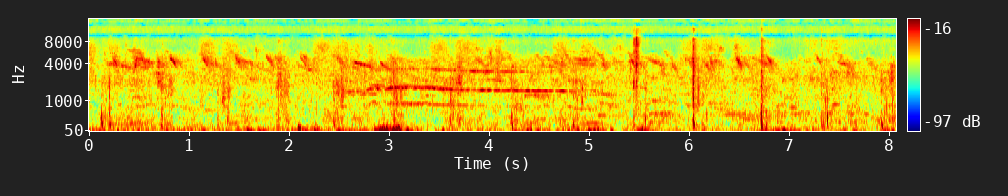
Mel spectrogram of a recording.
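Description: Birds chirping in short, falling notes, with one long, even-pitched call lasting a couple of seconds from about three seconds in. A low thump sounds just as that call begins.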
